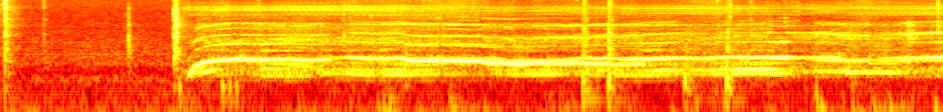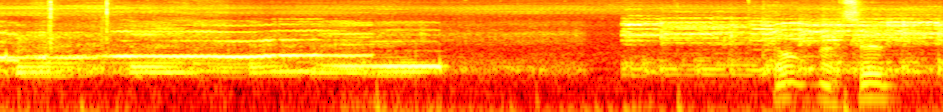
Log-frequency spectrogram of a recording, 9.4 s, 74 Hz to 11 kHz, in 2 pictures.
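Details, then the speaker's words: 1960s AIWA TP-40R 3.5-inch rim-drive, transistor DC-bias portable reel-to-reel playing back a music test recording. Pitch sags and wobbles irregularly; wow and flutter from the low-quality rim drive. "anyway you can hear this speed irregularities and you know come in every now and then you know and all the little Wayne's a rim drive low quality for transistor DC bias rim drive recorder"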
